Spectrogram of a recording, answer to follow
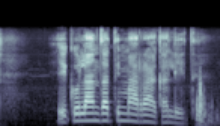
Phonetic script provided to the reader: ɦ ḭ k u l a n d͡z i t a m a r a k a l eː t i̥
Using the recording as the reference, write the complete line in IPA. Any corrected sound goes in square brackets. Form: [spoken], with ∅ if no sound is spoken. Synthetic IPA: ɦ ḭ k u l a n d͡z [a] t [i] m a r a k a l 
